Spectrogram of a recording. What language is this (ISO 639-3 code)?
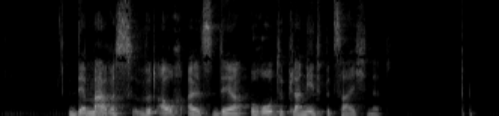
deu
